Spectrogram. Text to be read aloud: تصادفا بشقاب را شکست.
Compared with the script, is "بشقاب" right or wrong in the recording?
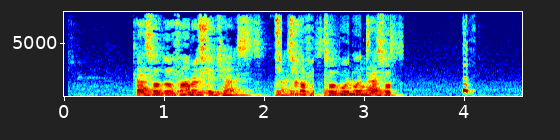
wrong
